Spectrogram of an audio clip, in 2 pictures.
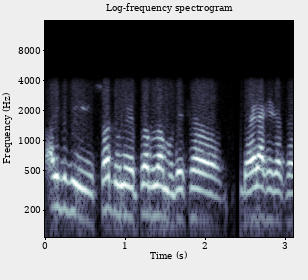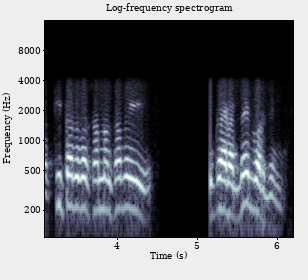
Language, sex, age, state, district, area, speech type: Nepali, male, 45-60, West Bengal, Kalimpong, rural, conversation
